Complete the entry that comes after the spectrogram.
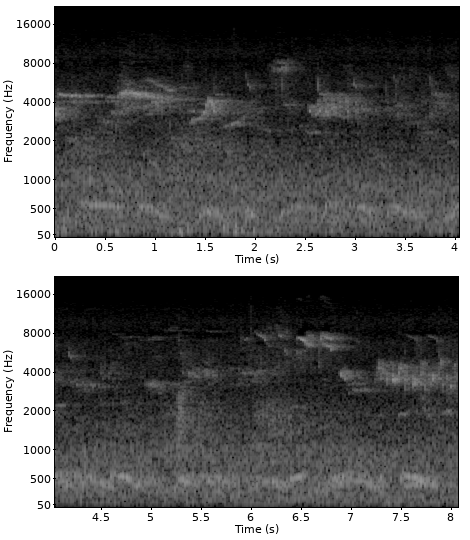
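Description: Birds calling: a low, soft note repeated two or three times a second, with higher chirps from small songbirds above it.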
